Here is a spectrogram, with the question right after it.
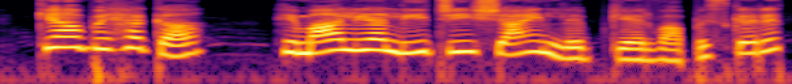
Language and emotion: Kashmiri, neutral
